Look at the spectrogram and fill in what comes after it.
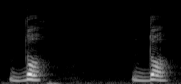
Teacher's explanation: it's like a d but pronounce in the back of the mouth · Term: dodd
